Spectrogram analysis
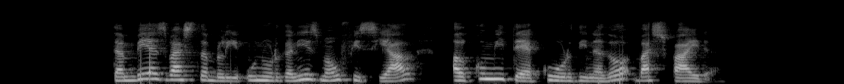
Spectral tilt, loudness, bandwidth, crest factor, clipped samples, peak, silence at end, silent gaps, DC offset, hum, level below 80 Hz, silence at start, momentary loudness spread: -6 dB/octave; -26 LUFS; 7.8 kHz; 18 dB; under 0.1%; -10 dBFS; 1.35 s; 4.43-4.52 s; under 0.1%; none; -64 dBFS; 1.15 s; 7 LU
